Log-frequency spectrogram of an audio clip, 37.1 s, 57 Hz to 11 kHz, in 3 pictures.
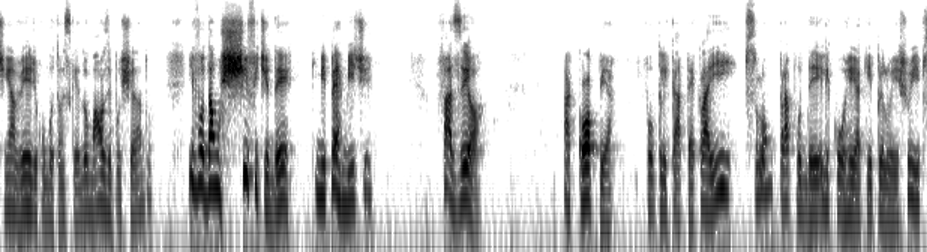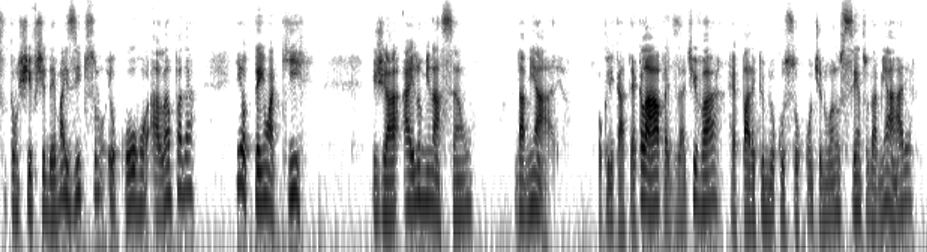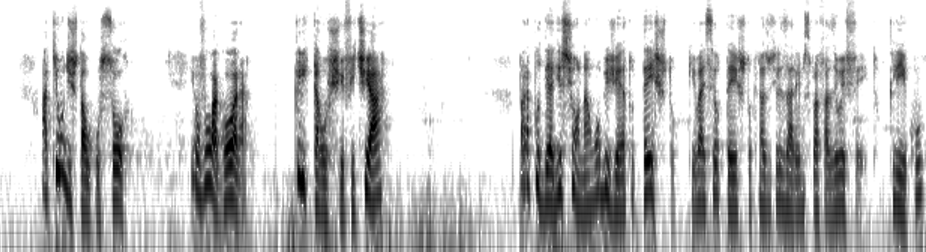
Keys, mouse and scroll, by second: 5.0 shift+d, 20.9 a, 30.4 shift+a.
